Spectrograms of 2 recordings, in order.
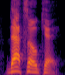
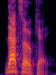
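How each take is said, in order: Both takes have the same delivery.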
